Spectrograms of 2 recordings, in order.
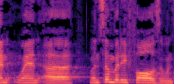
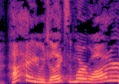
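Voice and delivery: higher, put-on sweet offer; fake cheerful host; 5 semitones higher, 4 dB louder than usual. Grumbling host offering guests more water, falsely cheerful. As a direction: play the falsely gracious host.

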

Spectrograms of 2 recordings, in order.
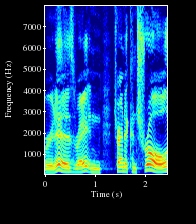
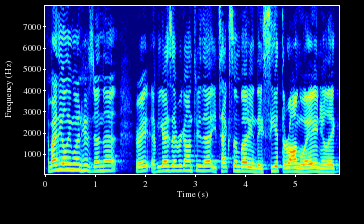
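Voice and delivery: ordinary talk, nothing marked

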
